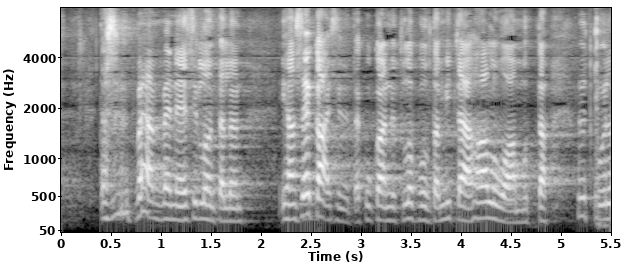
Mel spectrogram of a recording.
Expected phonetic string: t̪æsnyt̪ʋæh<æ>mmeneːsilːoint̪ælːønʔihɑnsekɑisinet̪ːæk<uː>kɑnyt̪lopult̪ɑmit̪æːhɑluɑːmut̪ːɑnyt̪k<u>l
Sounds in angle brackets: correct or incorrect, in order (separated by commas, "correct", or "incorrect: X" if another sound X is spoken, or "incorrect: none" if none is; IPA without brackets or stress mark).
correct, incorrect: u, correct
